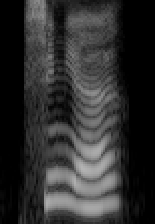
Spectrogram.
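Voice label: "xin1 nian2", Mandarin Chinese; HSK2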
